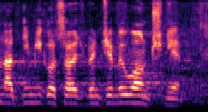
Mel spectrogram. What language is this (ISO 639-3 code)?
pol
